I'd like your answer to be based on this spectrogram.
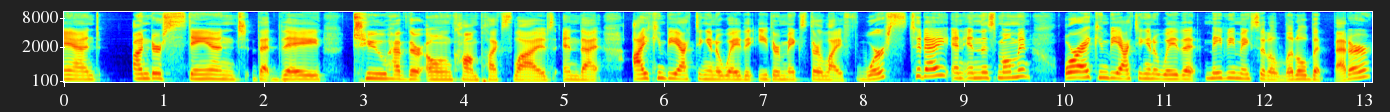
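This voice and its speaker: A woman with an unremarkable speaking voice at medium pitch, with lively intonation, very even loudness and a moderate pace, in a very clean recording with a silent background. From Canada. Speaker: vegan entrepreneur and author. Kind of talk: interview conversation. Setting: in-person recording.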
